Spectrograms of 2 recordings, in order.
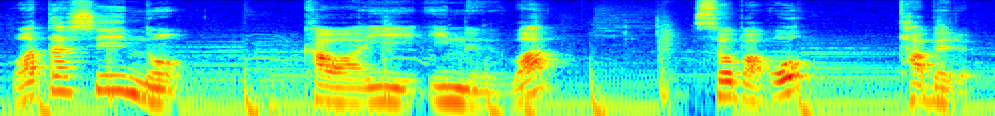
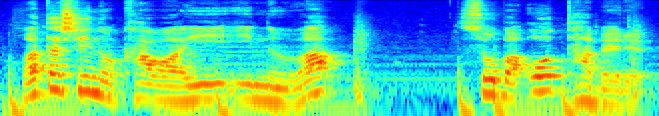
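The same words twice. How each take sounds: First: The sentence is said slowly. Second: The sentence is said fast.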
